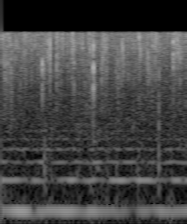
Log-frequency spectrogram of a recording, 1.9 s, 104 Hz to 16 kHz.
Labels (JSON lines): {"label": "biophony, midshipman", "recorder": "SoundTrap 500"}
